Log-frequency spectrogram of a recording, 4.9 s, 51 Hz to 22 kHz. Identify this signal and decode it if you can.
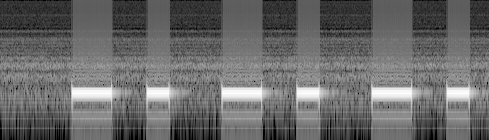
Telephone call progress tone (UK plan), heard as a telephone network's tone, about 400 Hz. Congestion tone.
